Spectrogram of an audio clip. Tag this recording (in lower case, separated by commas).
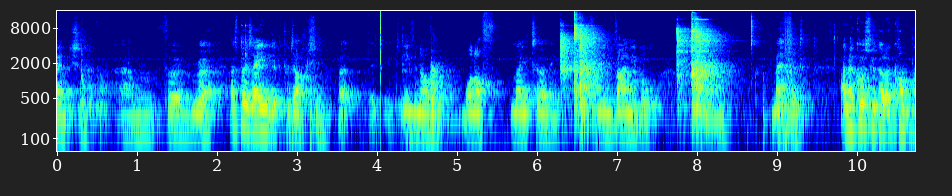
tools, speech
